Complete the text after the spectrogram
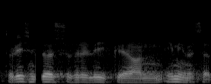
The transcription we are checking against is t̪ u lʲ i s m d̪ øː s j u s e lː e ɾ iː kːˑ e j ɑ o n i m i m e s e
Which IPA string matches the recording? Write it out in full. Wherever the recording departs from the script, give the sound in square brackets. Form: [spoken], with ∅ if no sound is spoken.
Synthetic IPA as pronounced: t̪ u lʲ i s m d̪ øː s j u s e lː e [l] iː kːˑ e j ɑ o n i [n] i m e s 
